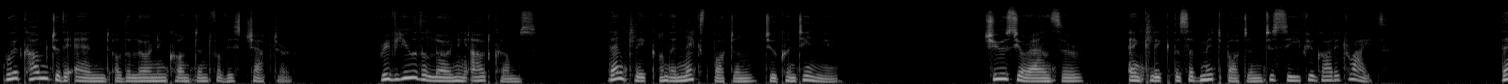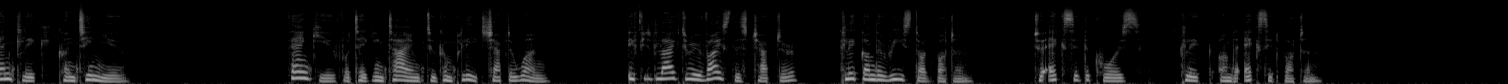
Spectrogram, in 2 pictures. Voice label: info eng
